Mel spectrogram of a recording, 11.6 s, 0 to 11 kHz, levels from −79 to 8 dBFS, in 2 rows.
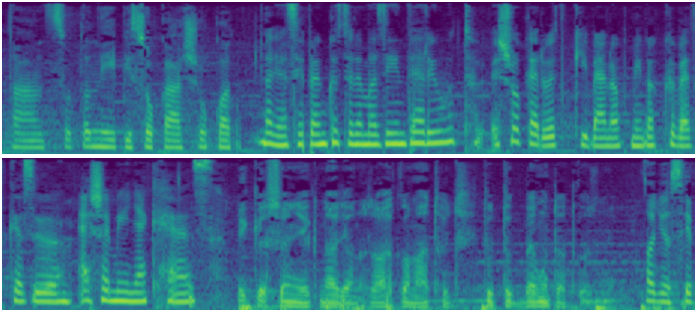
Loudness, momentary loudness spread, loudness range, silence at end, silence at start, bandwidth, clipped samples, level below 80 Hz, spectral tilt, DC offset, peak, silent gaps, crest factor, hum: -13 LUFS; 10 LU; 5 LU; 0 s; 0 s; 11 kHz; under 0.1%; -26 dBFS; -5 dB/octave; 0.5%; 0 dBFS; none; 12 dB; none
